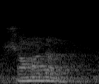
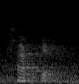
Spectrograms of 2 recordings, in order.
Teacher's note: Любое Ч иностранное, когда входит в казахский, сразу превращается в Ш.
